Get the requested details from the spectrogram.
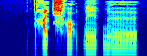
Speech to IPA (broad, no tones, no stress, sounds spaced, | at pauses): qʰ ə t͡ɕʰ ɔ k͡p i ɓ ɨ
